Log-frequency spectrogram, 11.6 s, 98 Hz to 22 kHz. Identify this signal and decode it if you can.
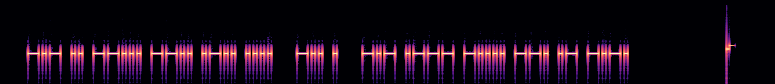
Morse code, heard as a keyed tone, about 22 wpm, 700 Hz. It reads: KI7ZLH DE KJ6GAC
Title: USA Callsign DE Callsign - 6 Characters - 22wpm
